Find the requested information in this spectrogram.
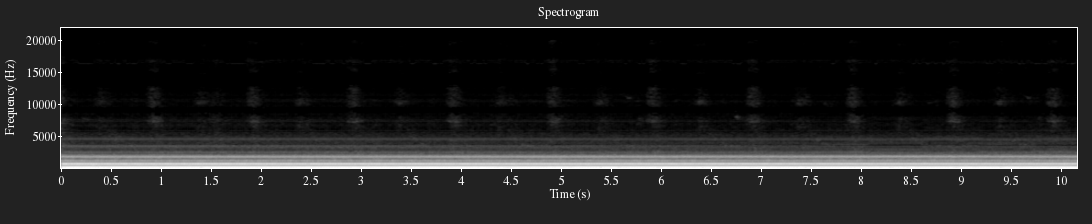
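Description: Loud steady buzzing drone with a regular pulsing beat, about three per second: the gradient noise of an MRI scanner during a head scan.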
